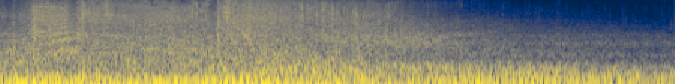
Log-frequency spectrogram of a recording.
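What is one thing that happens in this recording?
An explosion roars and slowly dies away.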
